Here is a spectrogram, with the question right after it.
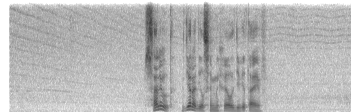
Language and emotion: Russian, positive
